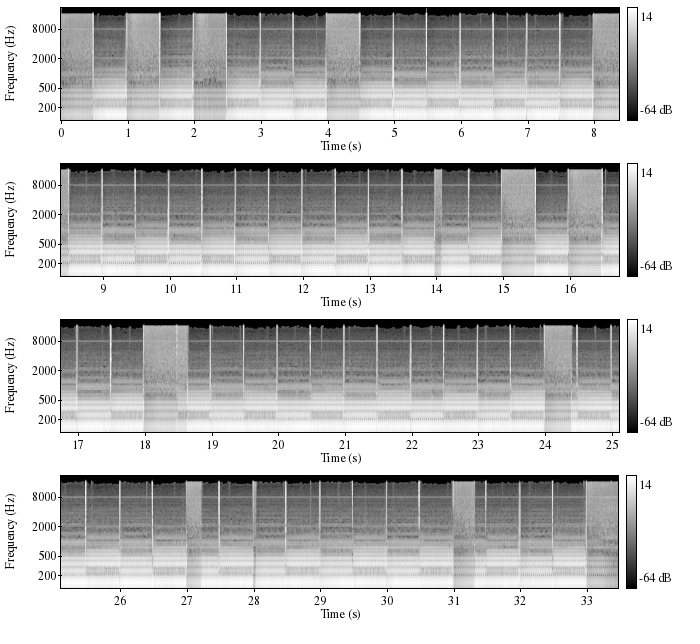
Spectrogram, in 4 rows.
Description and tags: EM magnetic valve04
electromagnetic scan of a magnetic valve opening and closing in a 4 step pattern with interruptions through noise. sounds a lot like synthesized sound.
